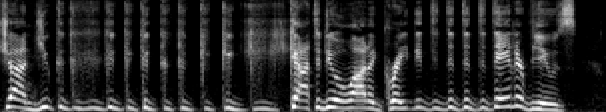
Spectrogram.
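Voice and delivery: very slow, repeated g- and d- stutter on got, interviews. Showing how real stutterers talk: imitating a stutterer. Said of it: "stutterers go".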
